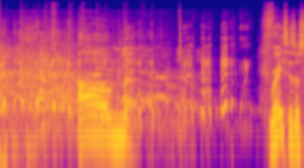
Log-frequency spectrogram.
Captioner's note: laughing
